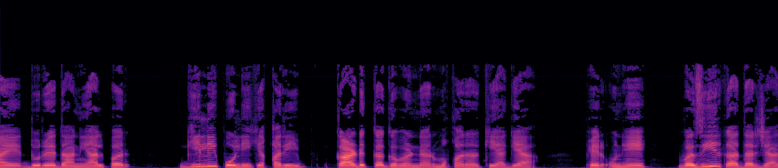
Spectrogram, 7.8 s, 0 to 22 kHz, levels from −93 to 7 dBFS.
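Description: No technical faults are audible.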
